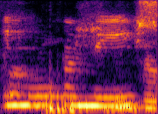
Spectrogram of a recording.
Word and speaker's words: information: please repeat information information it was elongated stretch it a has to be prolonged said it louder emphasize stress on it means you have to prolong it also information give it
